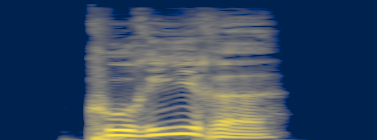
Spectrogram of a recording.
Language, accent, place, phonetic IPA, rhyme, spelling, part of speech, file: German, Germany, Berlin, [kuˈʁiːʁə], -iːʁə, kuriere, verb, De-kuriere.ogg
- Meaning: inflection of kurieren: 1. first-person singular present 2. first/third-person singular subjunctive I 3. singular imperative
